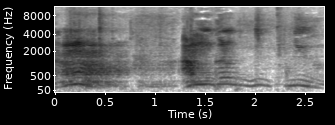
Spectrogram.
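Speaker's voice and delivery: very slow, gruff, drawn-out American wrestler drawl. Imitating a wrestler character, which another speaker calls Macho Man. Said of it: "That's more Macho Man, Randy".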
